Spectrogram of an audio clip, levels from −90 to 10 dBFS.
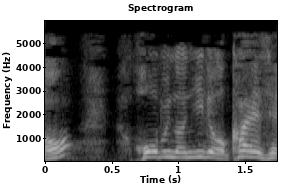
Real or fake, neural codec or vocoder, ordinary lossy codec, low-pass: real; none; MP3, 32 kbps; 5.4 kHz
